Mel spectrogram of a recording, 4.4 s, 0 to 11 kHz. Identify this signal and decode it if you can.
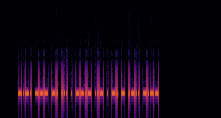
Morse code, heard as a keyed tone, about 50 wpm, 700 Hz. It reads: CONSEQUENTLY
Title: LY Suffix - Top 100 Words with Base Words 50wpm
